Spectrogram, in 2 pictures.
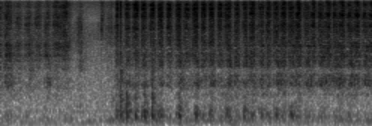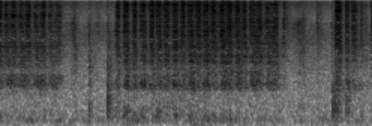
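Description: A colored pencil, held in a hand with long painted nails, makes coloring strokes across a flat white paper sheet printed with a mandala, lying on a table while the other hand holds it still. Soft, dry scratching and rubbing runs in steady back-and-forth strokes with a bright, papery hiss. The strokes stop briefly a few times, then resume.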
